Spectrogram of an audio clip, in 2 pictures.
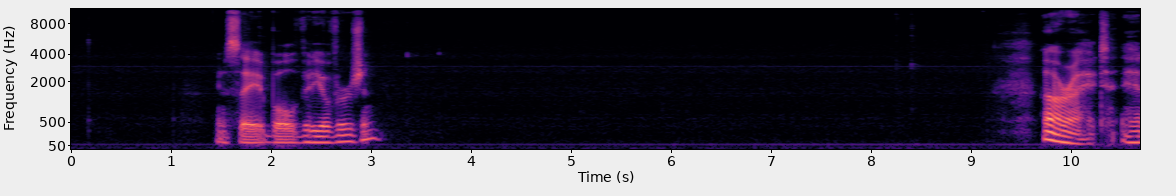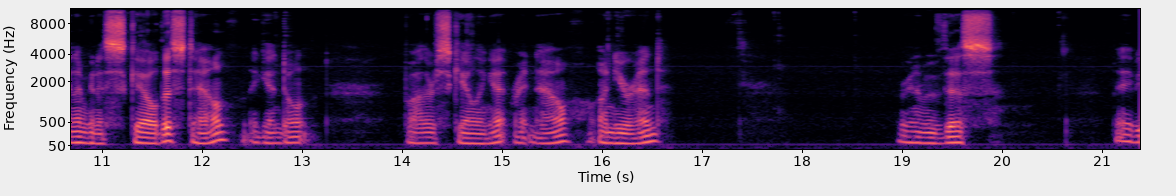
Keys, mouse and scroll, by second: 1.6 click, 5.3 scroll down 2, 5.9 scroll up 2, 8.2 click, 10.3 s, 11.3 click, 11.6 s, 12.7 click, 13.0 s, 16.0 click, 16.9 middle click, 17.7 click, 18.5-19.8 drag, 20.1-20.7 middle drag, 20.9 s.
